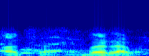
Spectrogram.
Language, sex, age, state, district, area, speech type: Gujarati, male, 60+, Gujarat, Rajkot, rural, conversation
